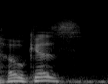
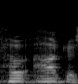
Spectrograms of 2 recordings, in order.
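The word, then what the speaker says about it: Hoka: zealand or something wow like the haka that's how it's pronounced yes like the hakka dance oh you know like byu does for a game okay so i love these hakka shoes they're cushiony next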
